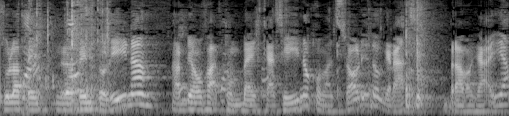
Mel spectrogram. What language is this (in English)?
Italian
